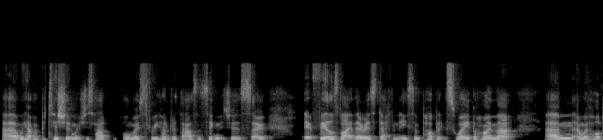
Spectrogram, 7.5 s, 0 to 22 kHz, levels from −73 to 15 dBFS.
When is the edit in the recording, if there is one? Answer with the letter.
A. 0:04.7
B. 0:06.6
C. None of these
C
